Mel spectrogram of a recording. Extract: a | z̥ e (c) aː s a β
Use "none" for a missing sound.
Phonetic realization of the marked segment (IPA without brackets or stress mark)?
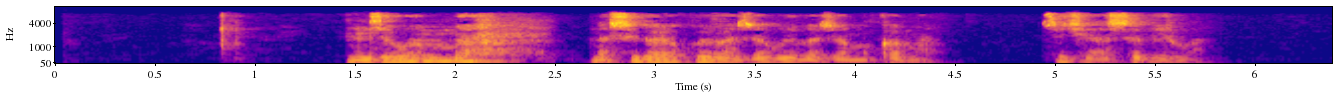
c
